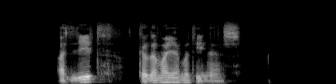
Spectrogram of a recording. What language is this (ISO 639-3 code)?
cat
